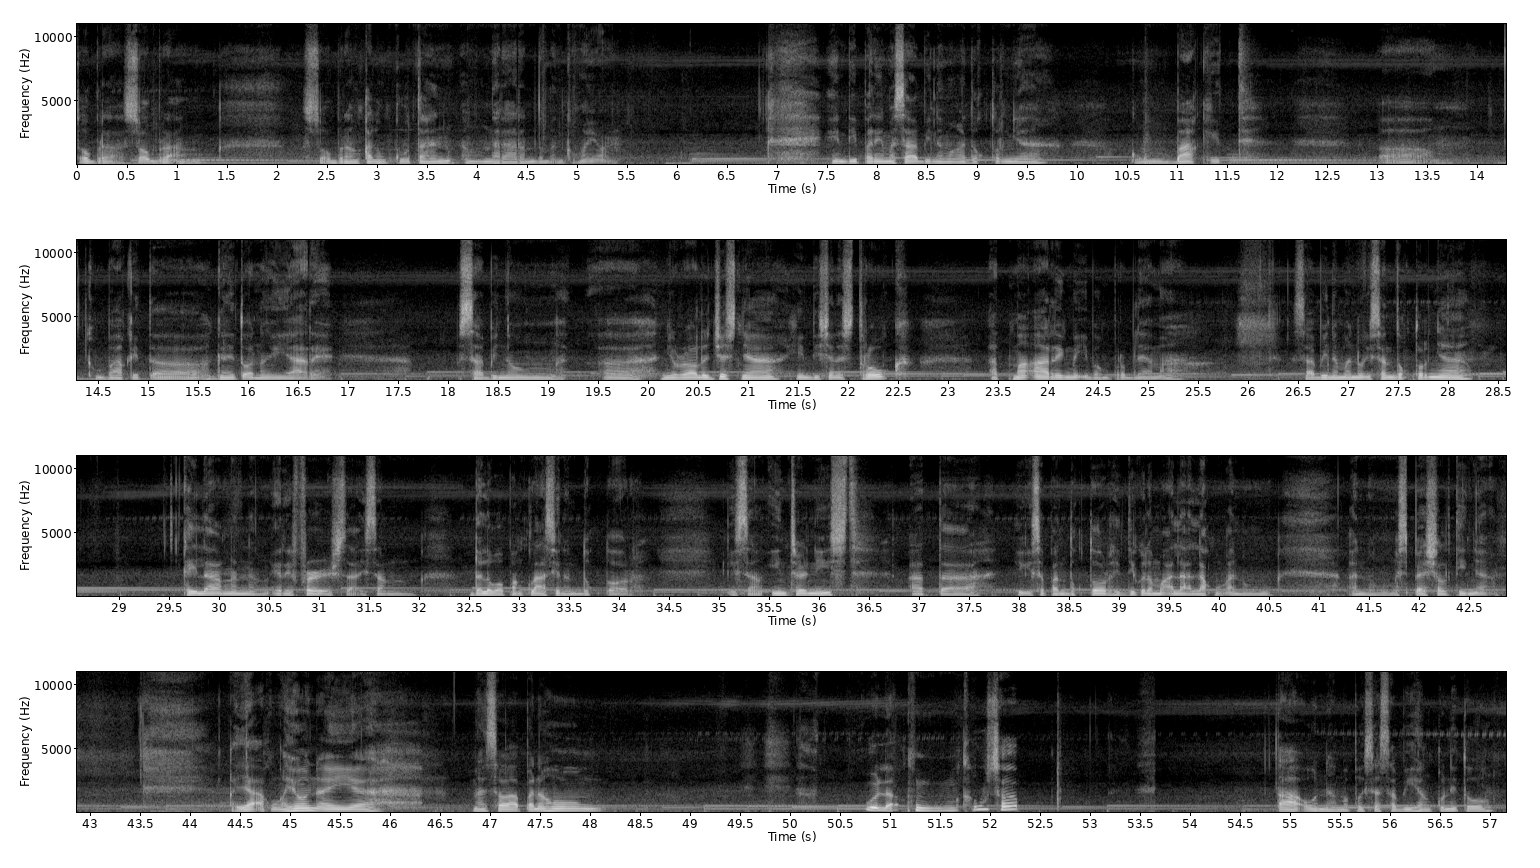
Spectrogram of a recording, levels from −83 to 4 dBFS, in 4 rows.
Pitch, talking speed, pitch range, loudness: 115 Hz, 90 wpm, 100-130 Hz, -22 LUFS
